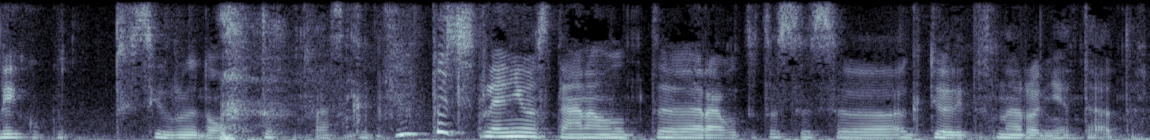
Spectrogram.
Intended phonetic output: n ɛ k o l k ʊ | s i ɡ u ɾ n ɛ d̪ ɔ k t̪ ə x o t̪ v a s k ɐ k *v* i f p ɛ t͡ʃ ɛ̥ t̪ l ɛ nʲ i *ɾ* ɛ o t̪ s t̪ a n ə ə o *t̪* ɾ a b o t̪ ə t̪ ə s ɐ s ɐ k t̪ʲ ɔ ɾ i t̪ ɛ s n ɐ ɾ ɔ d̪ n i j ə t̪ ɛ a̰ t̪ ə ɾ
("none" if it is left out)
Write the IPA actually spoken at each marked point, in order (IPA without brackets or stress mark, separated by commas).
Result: v, none, t̪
